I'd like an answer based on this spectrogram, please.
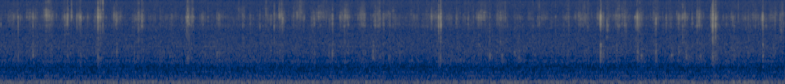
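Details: Four guinea pigs, boars Shiro (tricolour American) and Crash (red American) and sows Cookie (long-haired mini Yak) and Peanut (Abyssinian), eat freshly washed garden Romaine lettuce in a steady run of soft, crisp crunches and clicks.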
